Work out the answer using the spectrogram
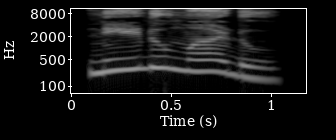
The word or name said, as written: ನಡೆಮುಡಿ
